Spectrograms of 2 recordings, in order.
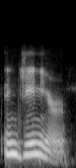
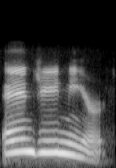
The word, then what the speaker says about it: engineer: Or, engineer, right, engineer. You see, you have the two differentiation in the accent here in near and in the accent here in an. Engineer, engineer, engineer, engineer. Three syllables, engineer.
